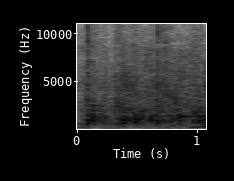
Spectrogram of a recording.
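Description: Brief, loud burst of applause from a crowd of residents at an information meeting on a street-housing redevelopment project, with no talking over it.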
